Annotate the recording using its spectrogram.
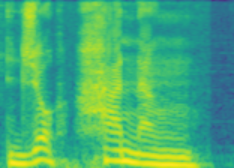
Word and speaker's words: Johanan: En castellano decimos el niño se llama Juan, pero en hebreo no se dice Juan. En hebreo el nombre es Johanan es un nombre casi en castellano es un nombre como femenino, pero en hebreo no.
